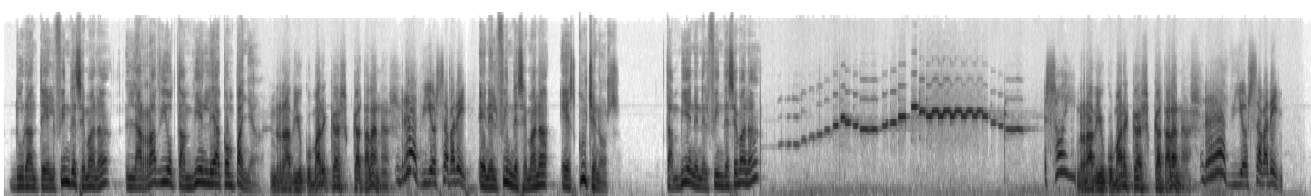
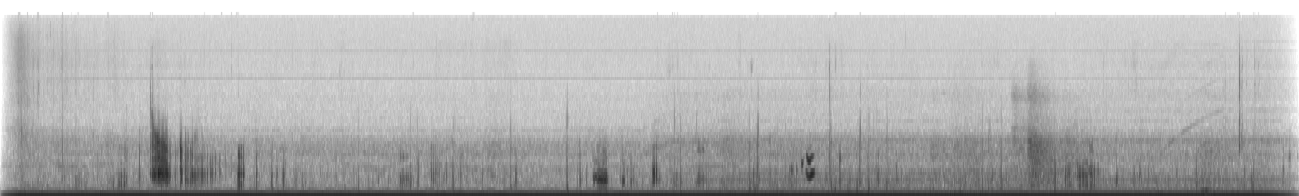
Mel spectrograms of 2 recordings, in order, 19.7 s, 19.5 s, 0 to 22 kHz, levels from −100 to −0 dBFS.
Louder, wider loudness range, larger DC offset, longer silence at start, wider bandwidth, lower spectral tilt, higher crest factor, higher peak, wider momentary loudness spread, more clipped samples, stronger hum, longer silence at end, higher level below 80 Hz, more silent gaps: first, -18 LUFS vs -35 LUFS; second, 4 LU vs 14 LU; second, under 0.1% vs 6%; first, 0.15 s vs 0 s; about the same, 16 kHz vs 16 kHz; second, -5.5 dB/octave vs -7 dB/octave; second, 14 dB vs 26 dB; first, -4 dBFS vs -8 dBFS; second, 11 LU vs 17 LU; neither; neither; first, 0.45 s vs 0 s; about the same, -48 dBFS vs -46 dBFS; neither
